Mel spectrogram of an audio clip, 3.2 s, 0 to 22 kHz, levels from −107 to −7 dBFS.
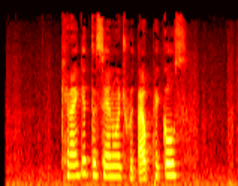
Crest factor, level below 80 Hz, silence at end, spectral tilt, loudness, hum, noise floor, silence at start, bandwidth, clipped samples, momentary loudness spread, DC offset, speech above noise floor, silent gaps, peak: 20 dB; -56 dBFS; 0.1 s; -3.5 dB/octave; -27 LUFS; none; -55 dBFS; 0.8 s; 16 kHz; under 0.1%; 13 LU; under 0.1%; 29 dB; none; -10 dBFS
